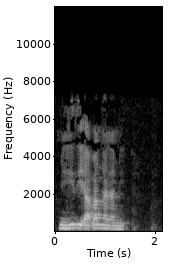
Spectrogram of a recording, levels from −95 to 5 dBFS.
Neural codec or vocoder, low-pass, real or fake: none; 7.2 kHz; real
